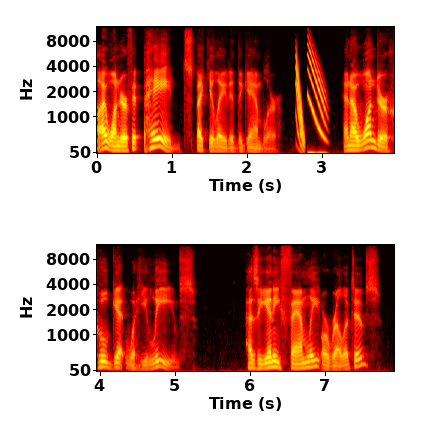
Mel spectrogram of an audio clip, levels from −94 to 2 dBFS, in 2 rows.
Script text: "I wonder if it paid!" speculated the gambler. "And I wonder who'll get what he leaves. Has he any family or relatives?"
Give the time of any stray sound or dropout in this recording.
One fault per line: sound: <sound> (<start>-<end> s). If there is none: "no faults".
sound: chirp (2.7-3.1 s)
